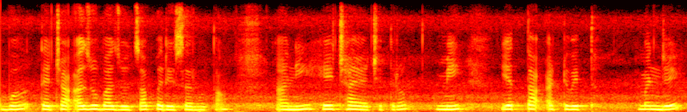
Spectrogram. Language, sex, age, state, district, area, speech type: Marathi, female, 18-30, Maharashtra, Osmanabad, rural, spontaneous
